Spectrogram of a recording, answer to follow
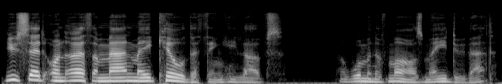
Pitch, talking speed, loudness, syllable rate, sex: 135 Hz, 225 wpm, -17 LUFS, 4.9 syllables/s, male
